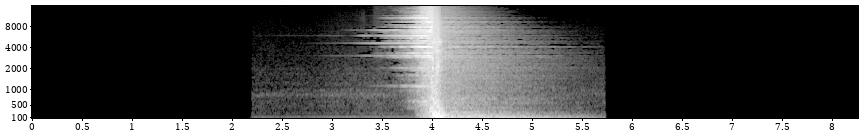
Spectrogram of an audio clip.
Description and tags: Sword Thud
Woosh-impact I made using the clanging of a metal pole outside my house reversed and added to a kick-impact I made in sylenth. I'll admit its kind of loud so I apologize in advance.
